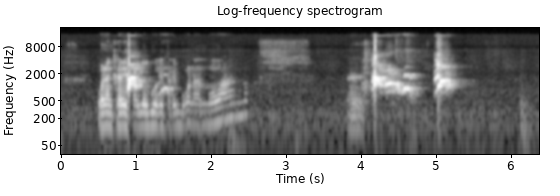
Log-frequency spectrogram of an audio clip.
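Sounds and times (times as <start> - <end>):
speech: 0.5 - 3.0, 3.8 - 4.4
dog barking: 0.8 - 1.6, 4.0 - 5.4.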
